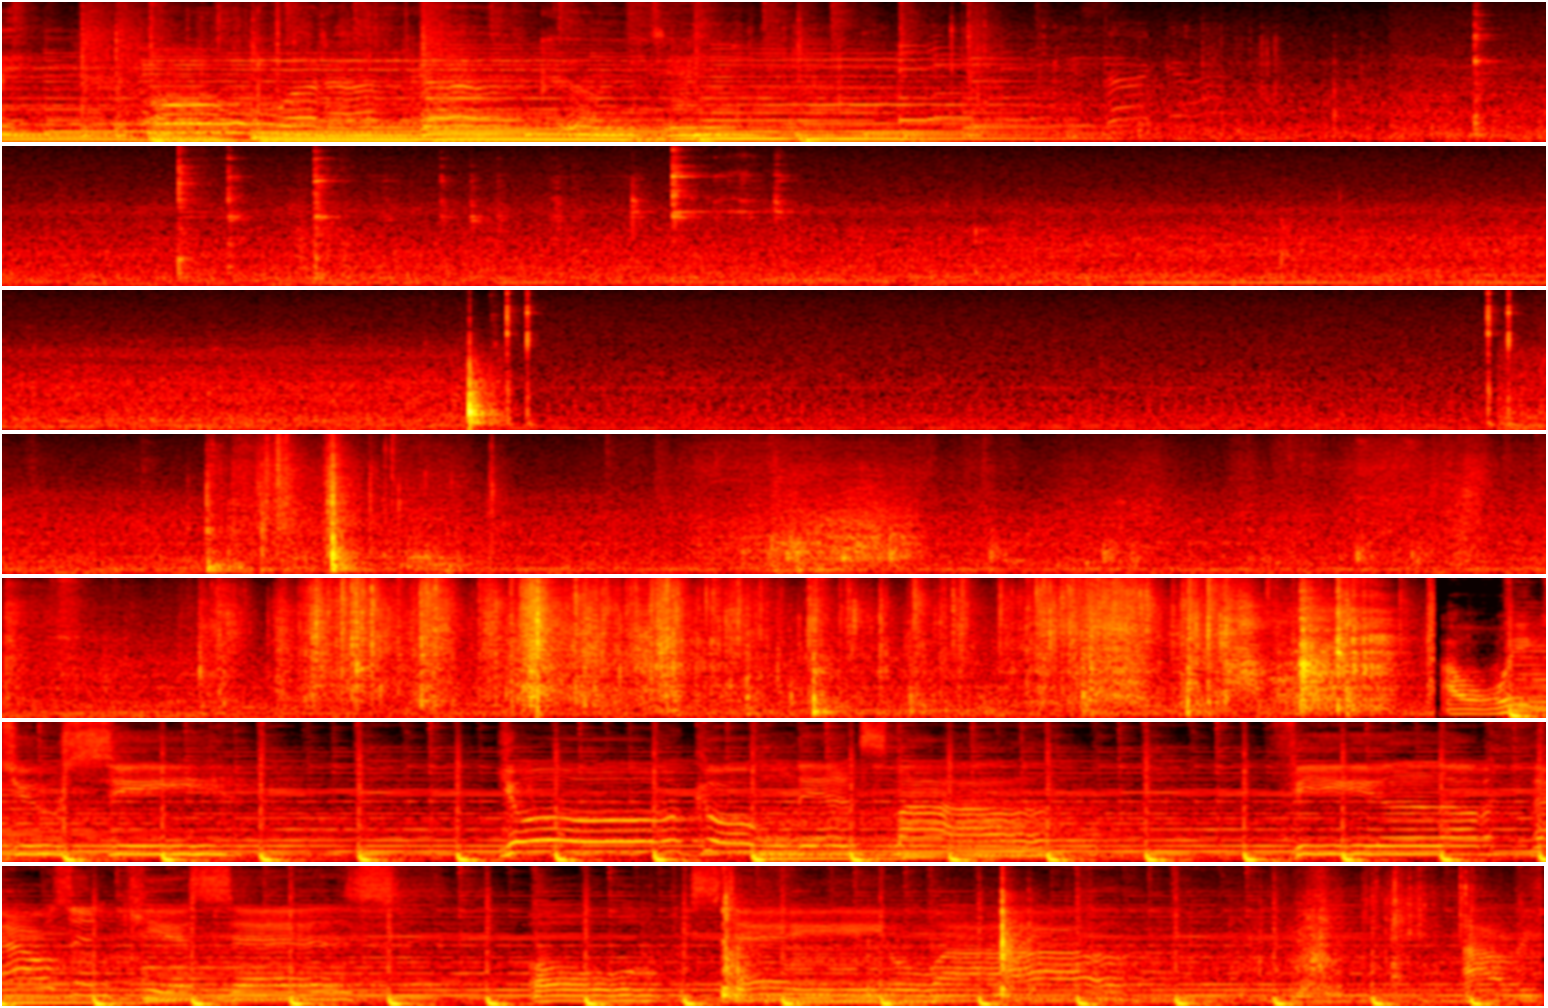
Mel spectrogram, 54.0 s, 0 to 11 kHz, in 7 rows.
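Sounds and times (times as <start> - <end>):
faint room noise: 0.0 - 38.4
crinkling and rustling: 0.5 - 2.5, 4.5 - 7.0, 23.0 - 38.1, 50.0 - 54.0
small hard objects clinking: 31.8 - 38.1, 52.5 - 54.0.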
